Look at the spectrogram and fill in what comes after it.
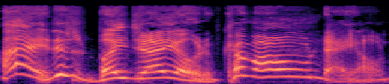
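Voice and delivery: put-on folksy country accent, high, slow, drawled. Joking about doing a voice, speaker says a greeting in a put-on country accent. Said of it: "I guess I could do that voice and say".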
